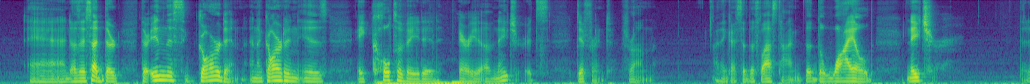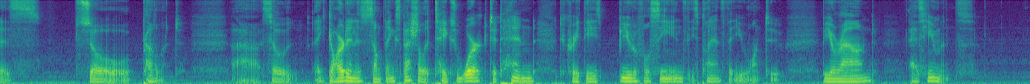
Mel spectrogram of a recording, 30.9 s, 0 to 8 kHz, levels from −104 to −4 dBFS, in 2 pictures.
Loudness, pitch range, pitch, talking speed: -22 LUFS, 95-120 Hz, 105 Hz, 120 wpm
